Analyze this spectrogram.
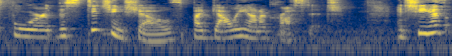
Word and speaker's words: Galliana: So to be eligible for this giveaway, you are going to say Galliana in your comment. Galliana is spelled G-A-L-L-I-A-N-A.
